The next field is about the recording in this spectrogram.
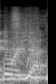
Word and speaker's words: Borgia: It is Borgia.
